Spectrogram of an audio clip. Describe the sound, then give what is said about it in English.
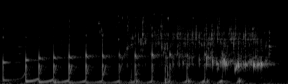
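Whisky glugs out of a bottle into a glass in quick, rhythmic bursts that blur into a steady, splashy pour as the glass fills. Fairly quiet, with no voices. “And I poured you actually normal glasses time.”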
